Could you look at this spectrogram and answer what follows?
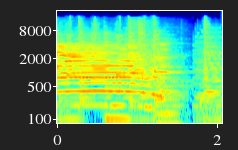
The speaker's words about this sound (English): Cow.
